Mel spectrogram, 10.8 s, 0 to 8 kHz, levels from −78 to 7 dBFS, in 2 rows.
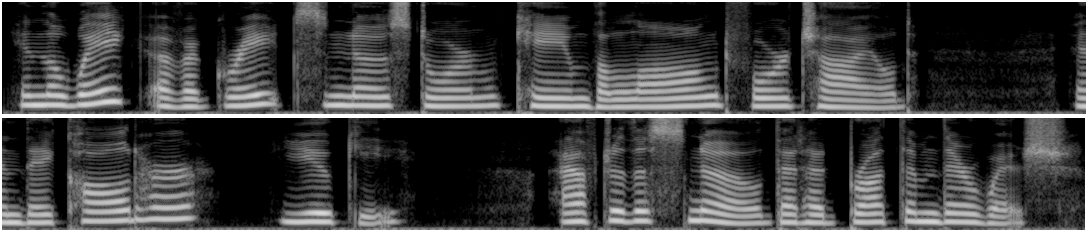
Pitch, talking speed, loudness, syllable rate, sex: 230 Hz, 150 wpm, -15 LUFS, 3.5 syllables/s, female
